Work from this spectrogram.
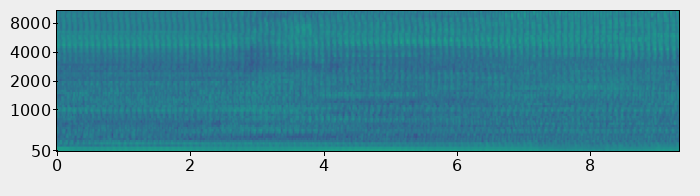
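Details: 1996 Pontiac Sunfire 2.4L idling with a fast, light ticking about three to four per second over a steady idle; head and valves restored and lifters replaced over three months, but the ticking persists and its source is still undetermined.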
